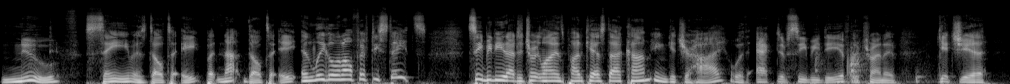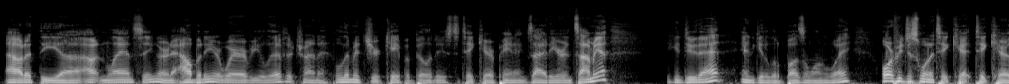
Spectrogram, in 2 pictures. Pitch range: 80-115 Hz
